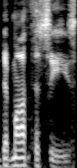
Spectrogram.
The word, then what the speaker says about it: Demosthenes: But what I love about it is when the government finally figures it out, because they know of these two personas, Locke and Demosthenes. Isn't that how you pronounce it? – Yeah. – About how they're arguing all the time,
